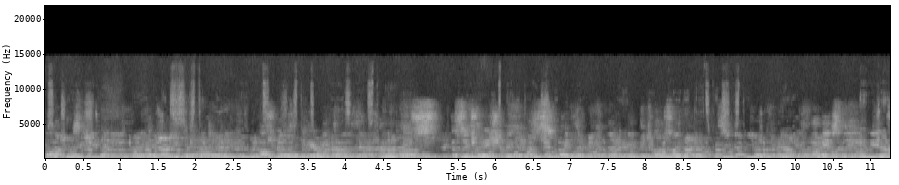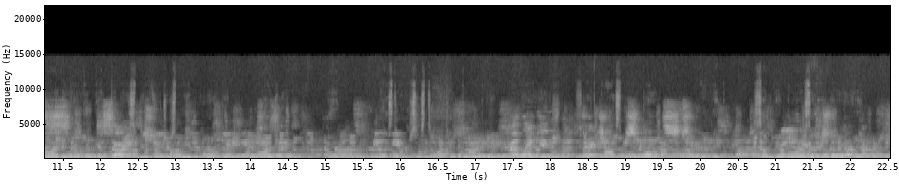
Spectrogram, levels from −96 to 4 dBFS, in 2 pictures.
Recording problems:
chatter from many people; very loud; throughout; 4 dB above the speech
hiss; faint; throughout; 20 dB below the speech

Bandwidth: 14.5 kHz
